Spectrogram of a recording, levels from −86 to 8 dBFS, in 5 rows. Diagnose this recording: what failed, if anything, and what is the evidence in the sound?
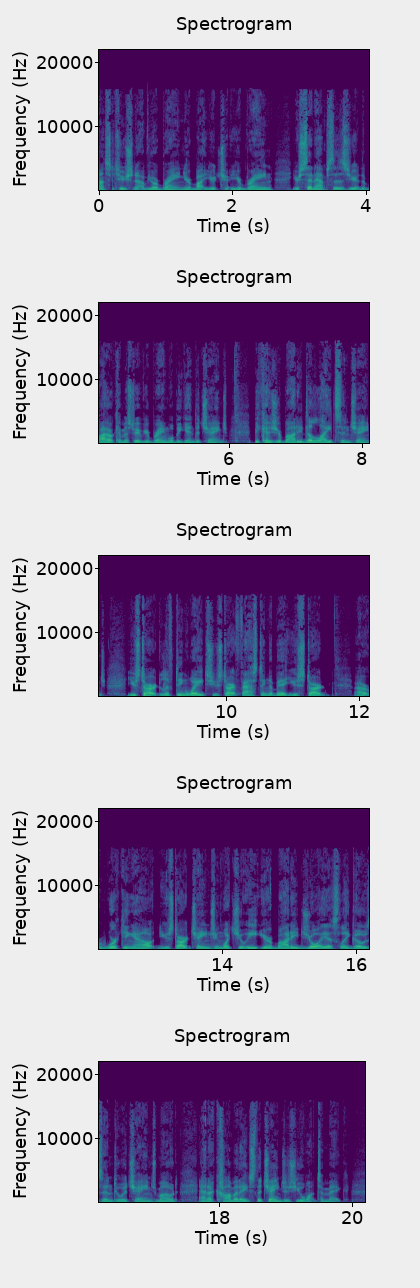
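Nothing in this speech recording points to a failure at any stage, so there's nothing to diagnose here.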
